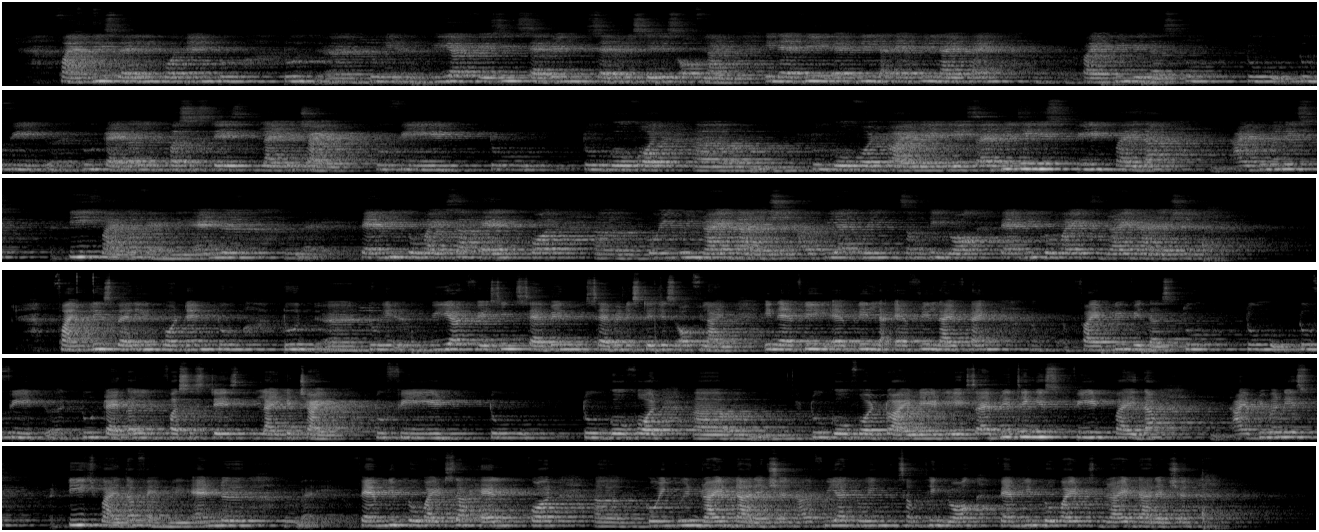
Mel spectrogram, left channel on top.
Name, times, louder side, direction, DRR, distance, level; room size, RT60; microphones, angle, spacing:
voice 1, 0.2-17.7 18.0-26.2 26.8-38.5, right 2 dB, 75° right, 2 dB, 0.5 m, -31 dB
4.2 x 2.4 x 4.1 m, 2.3 s
head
